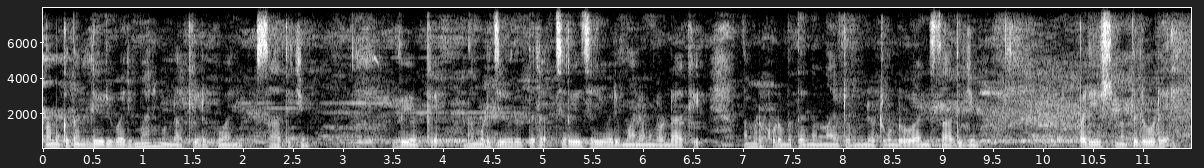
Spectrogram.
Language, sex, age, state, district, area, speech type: Malayalam, female, 45-60, Kerala, Idukki, rural, spontaneous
